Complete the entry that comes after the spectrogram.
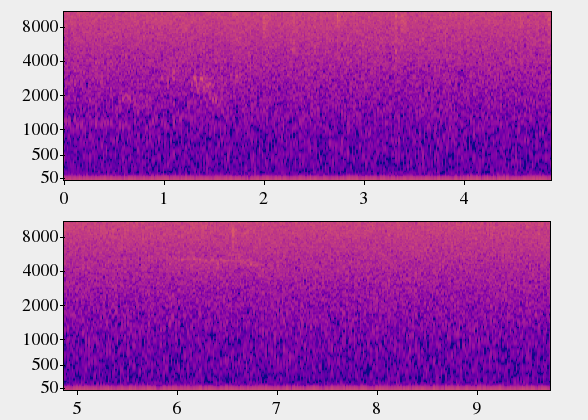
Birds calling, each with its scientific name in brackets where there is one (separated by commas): Black-headed Grosbeak (Pheucticus melanocephalus), Orange-crowned Warbler (Leiothlypis celata)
